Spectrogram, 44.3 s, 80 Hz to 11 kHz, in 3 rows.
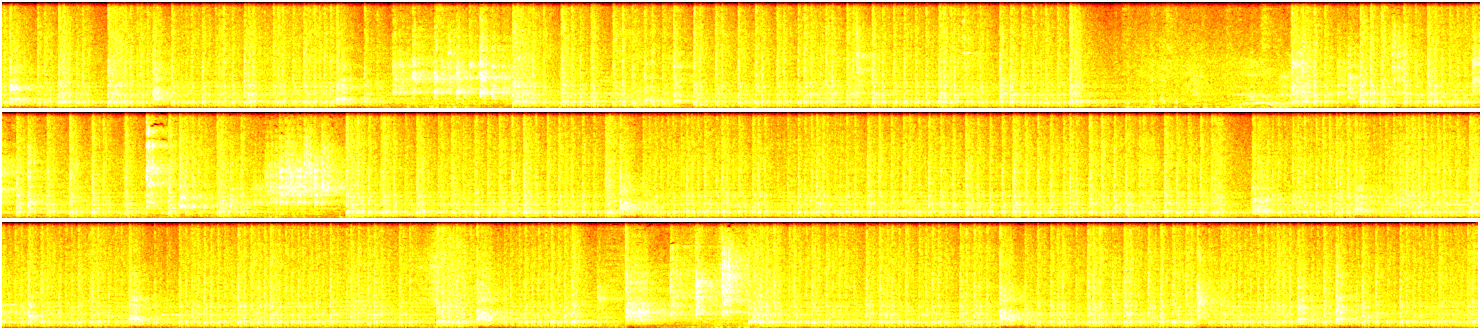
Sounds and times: Snare drum: 0.0s - 44.3s.

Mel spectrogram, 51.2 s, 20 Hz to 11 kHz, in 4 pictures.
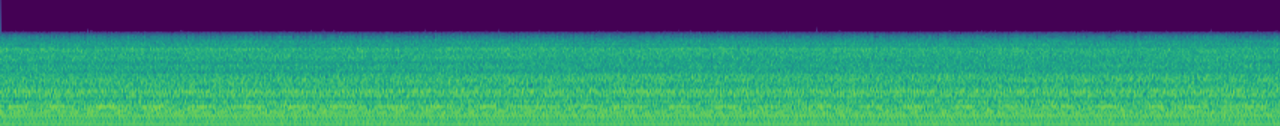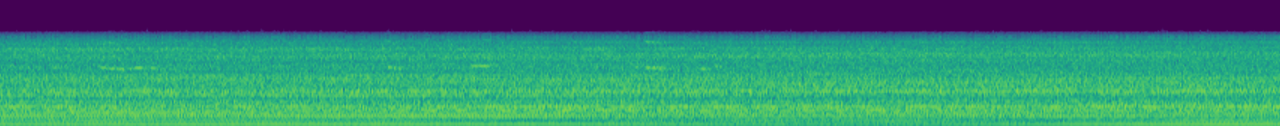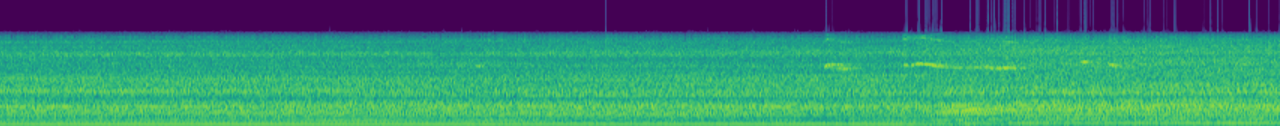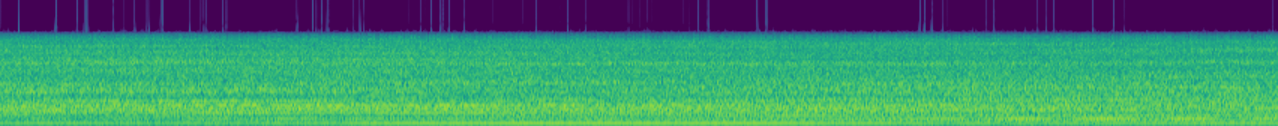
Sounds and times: Vehicle: 0.0s - 51.1s.

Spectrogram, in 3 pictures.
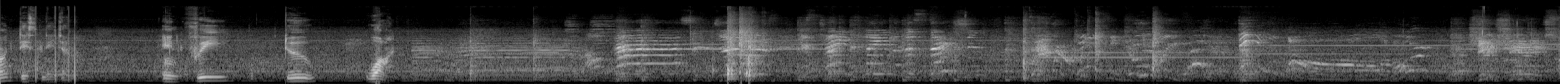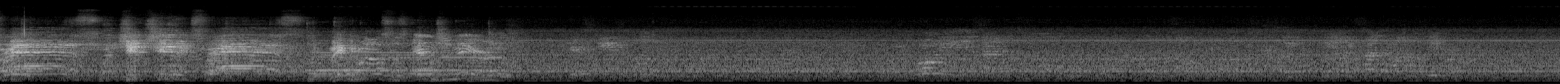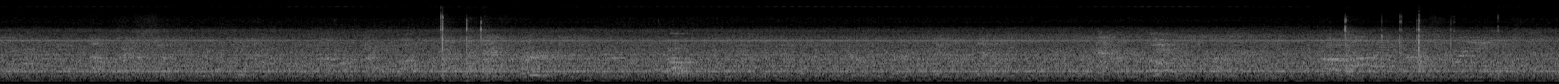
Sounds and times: Speech: 0.0s - 0.8s, 1.6s - 4.0s, 24.6s - 25.8s, 27.3s - 30.4s, 32.0s - 32.9s, 42.1s - 46.3s.

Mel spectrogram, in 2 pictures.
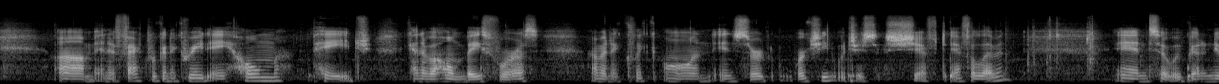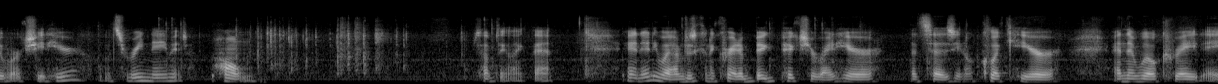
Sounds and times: Computer keyboard: 14.7s - 17.2s.

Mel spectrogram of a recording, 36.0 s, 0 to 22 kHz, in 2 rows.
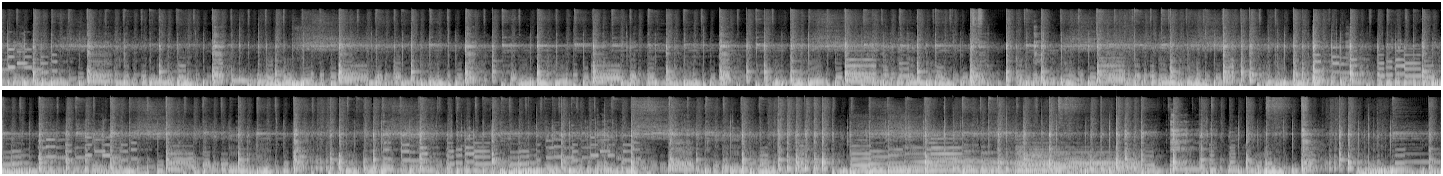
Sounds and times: Bass drum: 0.0s - 5.8s, 6.4s - 35.9s
Drum kit: 0.0s - 35.9s.

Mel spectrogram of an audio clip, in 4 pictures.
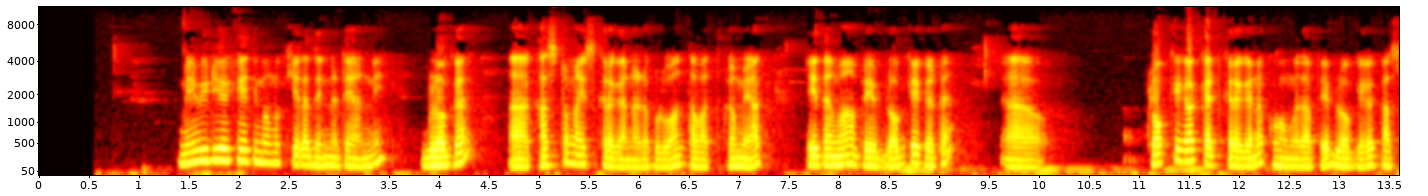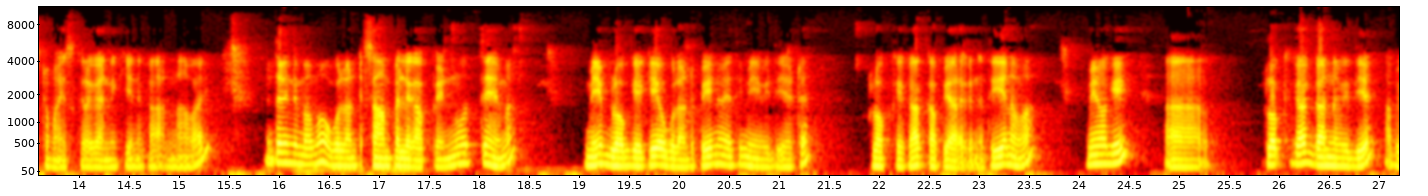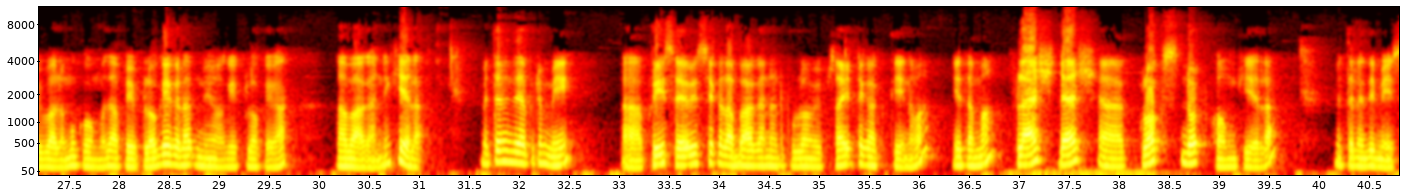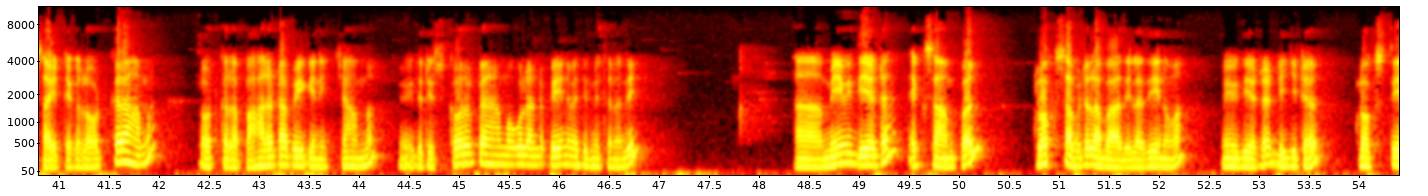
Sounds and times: Speech: 1.4s - 46.9s, 47.8s - 54.4s.

